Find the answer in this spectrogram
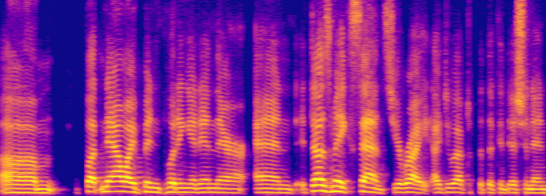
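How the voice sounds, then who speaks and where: A woman with a slight New Jersey accent, fairly low pitch, ordinary pitch variation and a moderate pace, over a quiet background. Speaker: online reseller. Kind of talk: casual chat.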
